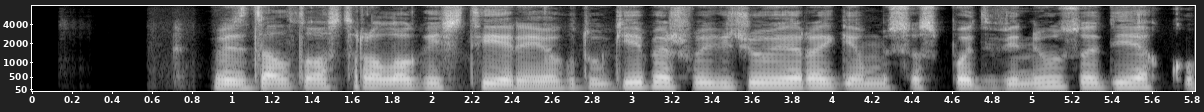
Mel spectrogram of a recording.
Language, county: Lithuanian, Šiauliai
